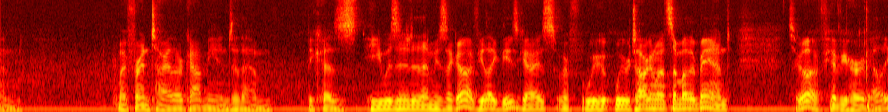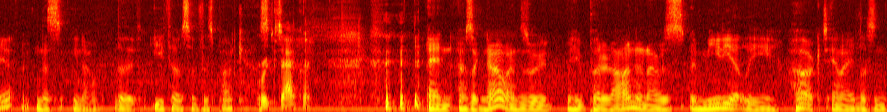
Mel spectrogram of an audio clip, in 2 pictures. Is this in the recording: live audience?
no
